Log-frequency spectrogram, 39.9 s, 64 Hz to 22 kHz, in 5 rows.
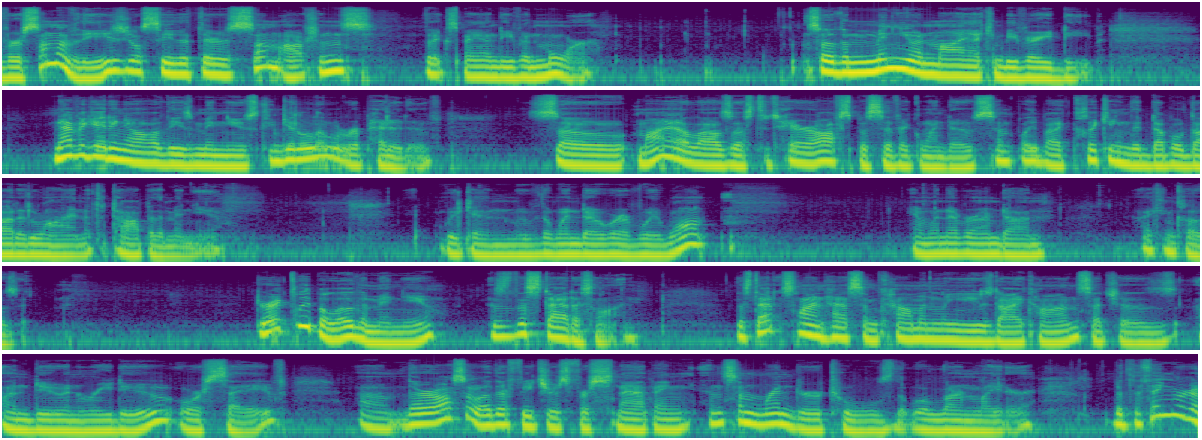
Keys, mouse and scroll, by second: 17.4 click, 23.3 click.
